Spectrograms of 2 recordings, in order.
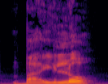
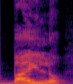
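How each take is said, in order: First: The stress falls on the final syllable. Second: The stress falls on the first syllable. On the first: Someone else danced in the past. "Aquí tenemos otra que es la palabra bailó" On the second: I dance. "Si yo le quito el acento ortográfico, va a decir bailo"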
